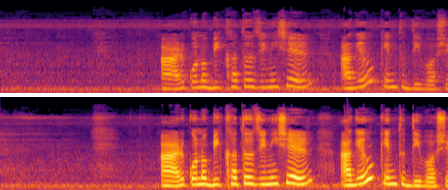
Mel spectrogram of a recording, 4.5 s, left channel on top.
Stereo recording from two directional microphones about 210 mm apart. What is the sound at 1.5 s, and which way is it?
A woman's voice, 50° right (ahead or behind).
